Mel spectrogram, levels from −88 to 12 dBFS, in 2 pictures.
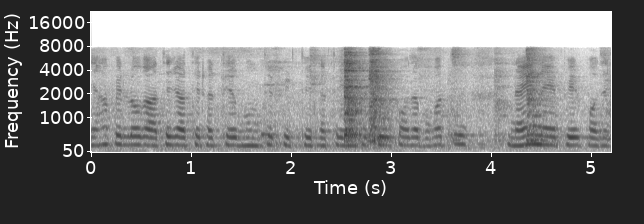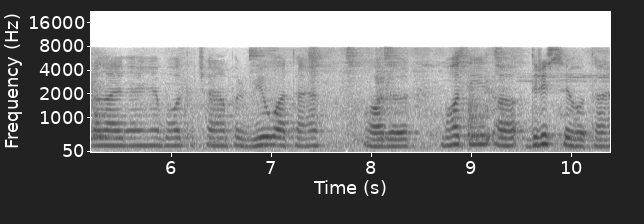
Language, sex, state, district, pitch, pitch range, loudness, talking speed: Hindi, female, Bihar, Jahanabad, 220 Hz, 215-230 Hz, -21 LUFS, 235 wpm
